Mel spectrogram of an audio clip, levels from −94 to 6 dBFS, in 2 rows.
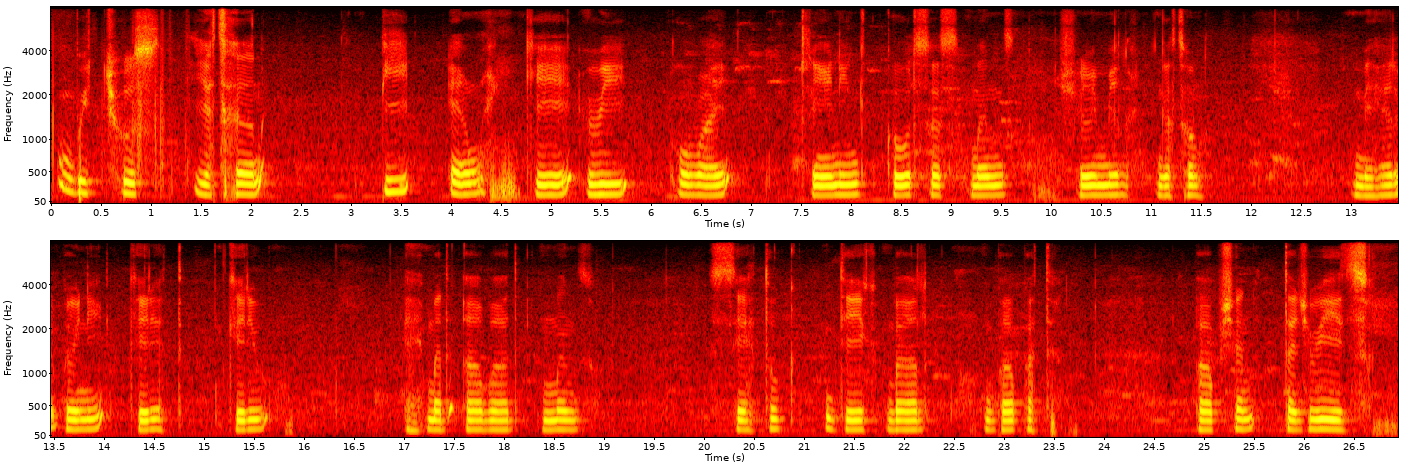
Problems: none marked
